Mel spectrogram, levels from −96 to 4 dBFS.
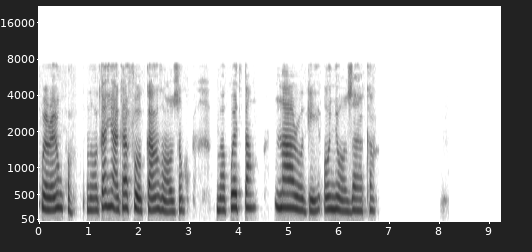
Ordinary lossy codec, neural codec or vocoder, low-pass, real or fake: none; codec, 16 kHz, 2 kbps, FunCodec, trained on Chinese and English, 25 frames a second; 7.2 kHz; fake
